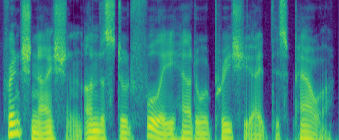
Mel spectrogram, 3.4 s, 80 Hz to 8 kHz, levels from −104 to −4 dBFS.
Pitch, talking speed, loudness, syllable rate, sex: 95 Hz, 175 wpm, -18 LUFS, 5.5 syllables/s, male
